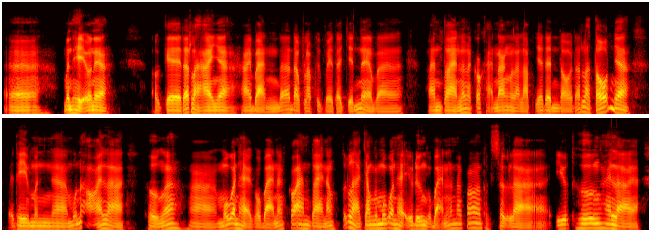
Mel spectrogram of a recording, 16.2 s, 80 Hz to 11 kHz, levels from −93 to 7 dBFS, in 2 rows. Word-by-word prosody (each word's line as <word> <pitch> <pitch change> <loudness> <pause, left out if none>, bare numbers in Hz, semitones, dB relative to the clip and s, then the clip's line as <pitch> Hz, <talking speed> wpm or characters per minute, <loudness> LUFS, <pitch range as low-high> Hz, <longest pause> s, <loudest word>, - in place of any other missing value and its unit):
Ờ, 95 0 0 0.3
mình 105 -1 +4
hiểu 100 -1 +6
nè. 100 -3 +6 0.5
OK, 95 -1 -10
rất 95 -1 +5
là 95 - +3
hay 95 0 +5
nha. 95 -2 +1
Hai 95 0 -1
bạn 80 -2 0
đã 110 +3 -1
độc - - -2
lập - - -2
được - - -11
về - - -3
tài - - -3
chính - - -4
nè, 85 - +1
và 80 0 -4 0.3
an 95 +1 -2
toàn 95 -1 +3
á 115 - +1
là 125 - -2
có 130 - -3
khả - - -8
năng 95 +2 +1
là 90 -2 -1
lập 80 0 -4
gia 95 0 -2
đình 90 -3 -1
rồi, 80 0 -2
rất - - -4
là - - +1
tốt - - +4
nha. - - +4 0.3
Vậy - - -9
thì 100 -1 +1
mình, 100 -1 -2
à, 95 -1 -1
muốn 120 +8 -3
hỏi - - 0
là 110 -9 0 0.3
thường 95 +1 -1
á, 135 +4 +1 0.2
à, 85 -3 -4
mối 95 - -1
quan 140 -2 +3
hệ 100 -8 0
của 85 -2 -6
bạn 85 +2 +1
á 110 - -4
có - - 0
an 120 -2 +1
toàn 90 -4 0
hông? 110 +2 -3
Tức - - -9
là 155 - +3
trong 115 0 0
cái 120 - +1
mối 130 +1 +2
quan 135 -3 0
hệ 120 - +1
yêu - - -2
đương 115 0 +1
của 100 - -5
bạn, 115 +9 -3
nó 130 - -4
có 145 0 -1
thực 130 - -17
sự - - -5
là - - -2
yêu 125 +2 -2
thương, 135 +1 +2
hay 130 -2 +1
là, 90 -7 +2
95 Hz, 280 wpm, -26 LUFS, 90-115 Hz, 0.5 s, hiểu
